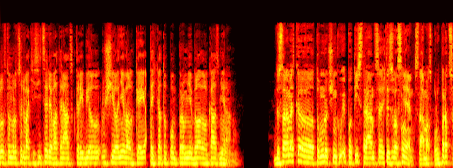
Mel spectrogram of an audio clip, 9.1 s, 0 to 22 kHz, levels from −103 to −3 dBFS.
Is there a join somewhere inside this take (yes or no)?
yes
